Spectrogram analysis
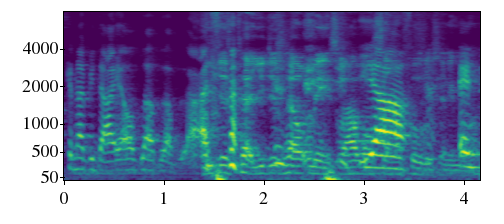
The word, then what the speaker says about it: cannabidiol: can of a goal no it's pronounced cannabidiol blah blah blah yeah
